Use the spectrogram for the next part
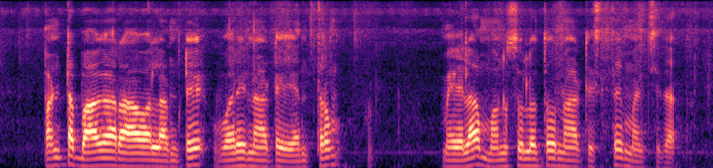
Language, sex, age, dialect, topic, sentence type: Telugu, male, 31-35, Southern, agriculture, question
